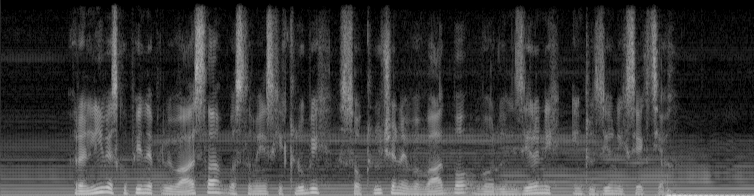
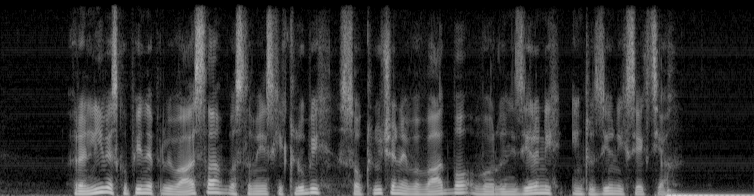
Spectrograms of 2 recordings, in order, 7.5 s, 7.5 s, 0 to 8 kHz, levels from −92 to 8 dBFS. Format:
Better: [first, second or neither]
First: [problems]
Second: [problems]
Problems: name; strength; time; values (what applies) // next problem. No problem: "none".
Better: second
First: background sound (Musical instrument); 13 dB below the speech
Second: none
